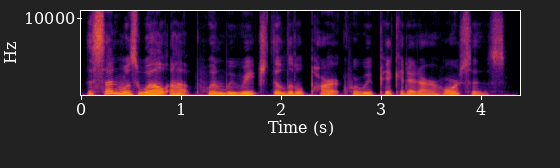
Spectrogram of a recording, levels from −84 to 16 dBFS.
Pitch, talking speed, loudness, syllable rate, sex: 200 Hz, 220 wpm, -17 LUFS, 5.3 syllables/s, female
